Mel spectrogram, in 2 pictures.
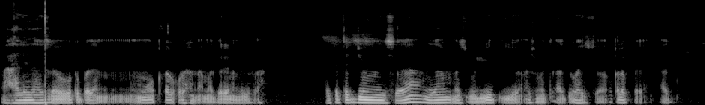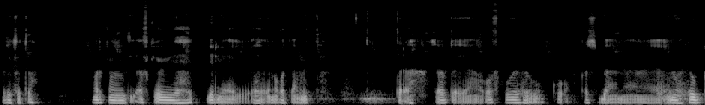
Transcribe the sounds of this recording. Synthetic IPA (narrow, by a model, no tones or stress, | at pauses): wɑħɑːlɛːðɐɦɛjsɐβɐbɔ̰kʰɐbɐðɐnmɔqɑlqʊrħanɐmɐd̪ɐɾɛ̰ːnʔɐnɪɾḭːfɐ | ħɛjkʰɐt̪ʰɐrd͡ʒɪmɛjsaːnɪðaːmːɐsʔuːlijɛd̪ijɔaʃmɔ̰d̪aːd̪ʊhɛjst̪ʰɔqɑlɐb̚kʰɐ | aːd̪ | ɐðɛːɡsɐt̪ʰɔ | mɐrkʰɐmʊnt̪ʰiʔɐfkʰɛ̰ːujɐɦjjɐrjɐjhɛnʔɔqɔt̪ʰaːmɪ̰d̪ | t̪ʰɐɾʔɐhsɐβɐbt̪ʰɐɐjaqɔfkʰʊwʊħuːkʰʊqɑsbaːnaʔɪnwħɔːɡ̚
